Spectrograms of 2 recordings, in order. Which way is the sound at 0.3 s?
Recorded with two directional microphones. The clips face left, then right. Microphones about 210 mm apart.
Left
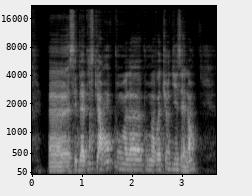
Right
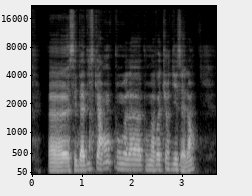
55° right (ahead or behind).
